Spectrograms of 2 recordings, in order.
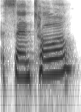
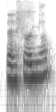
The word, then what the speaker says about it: Santoya: Jesus Santoa. I know I'm mispronouncing his last name. Is it Santoya? Santoya.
